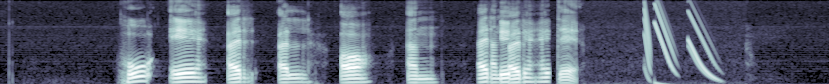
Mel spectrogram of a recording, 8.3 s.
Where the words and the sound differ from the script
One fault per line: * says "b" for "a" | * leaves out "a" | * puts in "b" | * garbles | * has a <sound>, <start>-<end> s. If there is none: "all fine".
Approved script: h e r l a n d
* garbles
* has a chirp, 6.4-7.3 s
